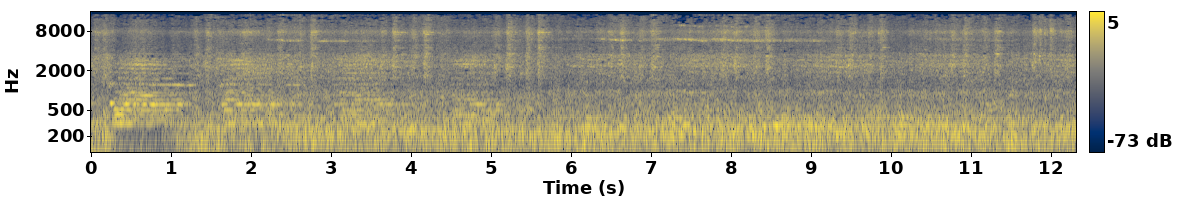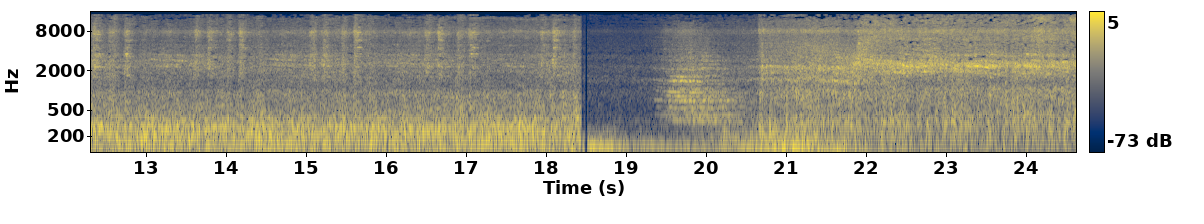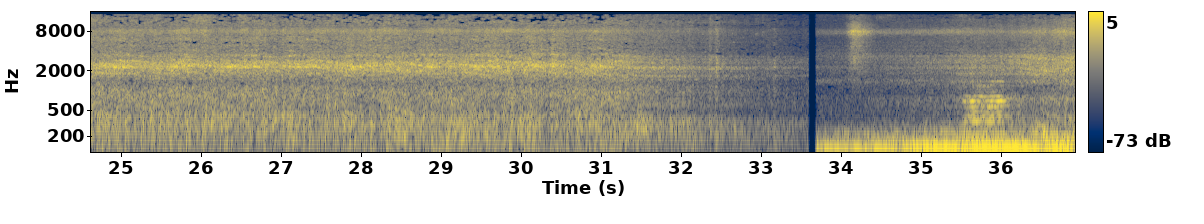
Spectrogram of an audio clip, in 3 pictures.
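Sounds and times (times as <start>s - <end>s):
train passing at speed: 0.0s - 36.9s.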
